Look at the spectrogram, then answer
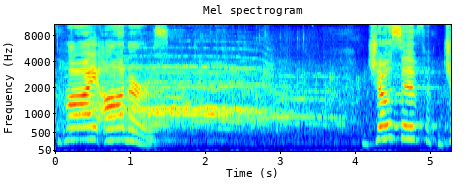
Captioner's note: crowd cheering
